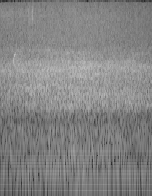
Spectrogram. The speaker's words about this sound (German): Keine knallenden Peitschen sind mehr zu hören, keine Schreie des Schmerzes, der Willkür, des Sadismus, nicht die Hetzjagd der Hunde, nur unser Wagen, mit dem wir unterwegs sind durch eine idyllische Landschaft.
